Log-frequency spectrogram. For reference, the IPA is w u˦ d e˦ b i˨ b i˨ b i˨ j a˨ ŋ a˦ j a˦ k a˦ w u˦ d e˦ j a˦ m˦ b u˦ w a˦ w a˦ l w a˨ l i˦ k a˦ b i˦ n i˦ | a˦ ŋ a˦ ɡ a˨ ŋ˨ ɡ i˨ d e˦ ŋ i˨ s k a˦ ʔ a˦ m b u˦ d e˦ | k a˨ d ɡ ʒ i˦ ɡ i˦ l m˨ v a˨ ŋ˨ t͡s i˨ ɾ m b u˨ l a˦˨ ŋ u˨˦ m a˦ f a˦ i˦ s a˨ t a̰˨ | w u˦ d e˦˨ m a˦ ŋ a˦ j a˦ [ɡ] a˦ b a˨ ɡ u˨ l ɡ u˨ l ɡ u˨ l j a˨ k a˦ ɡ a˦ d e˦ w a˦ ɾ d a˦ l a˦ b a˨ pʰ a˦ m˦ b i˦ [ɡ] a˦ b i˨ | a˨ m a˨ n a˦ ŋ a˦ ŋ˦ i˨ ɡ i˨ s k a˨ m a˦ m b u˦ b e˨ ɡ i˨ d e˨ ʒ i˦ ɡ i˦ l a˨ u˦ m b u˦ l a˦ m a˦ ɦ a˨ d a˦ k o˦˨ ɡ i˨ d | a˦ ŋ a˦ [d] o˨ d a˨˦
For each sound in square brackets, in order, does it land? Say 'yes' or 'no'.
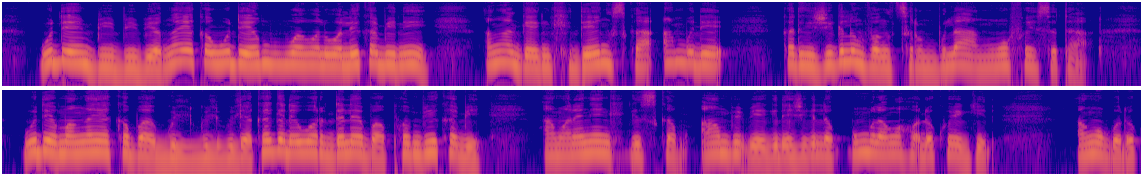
no, no, no

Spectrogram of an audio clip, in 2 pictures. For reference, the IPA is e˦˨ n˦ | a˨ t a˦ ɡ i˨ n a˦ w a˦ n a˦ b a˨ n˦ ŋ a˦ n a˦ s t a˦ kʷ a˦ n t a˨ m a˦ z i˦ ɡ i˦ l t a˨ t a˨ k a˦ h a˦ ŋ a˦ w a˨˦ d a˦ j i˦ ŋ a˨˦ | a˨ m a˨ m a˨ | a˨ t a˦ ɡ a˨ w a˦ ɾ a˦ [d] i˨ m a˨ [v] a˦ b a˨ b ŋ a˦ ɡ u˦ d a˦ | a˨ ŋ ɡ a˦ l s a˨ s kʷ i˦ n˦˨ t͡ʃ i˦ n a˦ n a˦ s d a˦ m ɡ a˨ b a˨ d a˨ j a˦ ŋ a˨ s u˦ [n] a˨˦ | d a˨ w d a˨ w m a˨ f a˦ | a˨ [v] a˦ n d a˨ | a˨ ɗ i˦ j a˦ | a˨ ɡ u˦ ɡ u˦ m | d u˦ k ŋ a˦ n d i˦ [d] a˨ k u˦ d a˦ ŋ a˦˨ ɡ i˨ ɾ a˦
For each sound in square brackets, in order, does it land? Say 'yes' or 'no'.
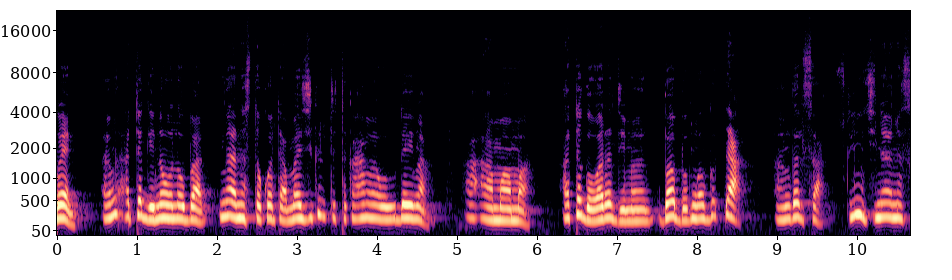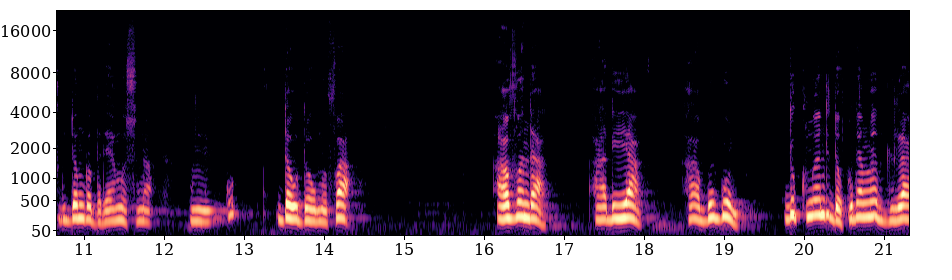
yes, no, yes, yes, yes

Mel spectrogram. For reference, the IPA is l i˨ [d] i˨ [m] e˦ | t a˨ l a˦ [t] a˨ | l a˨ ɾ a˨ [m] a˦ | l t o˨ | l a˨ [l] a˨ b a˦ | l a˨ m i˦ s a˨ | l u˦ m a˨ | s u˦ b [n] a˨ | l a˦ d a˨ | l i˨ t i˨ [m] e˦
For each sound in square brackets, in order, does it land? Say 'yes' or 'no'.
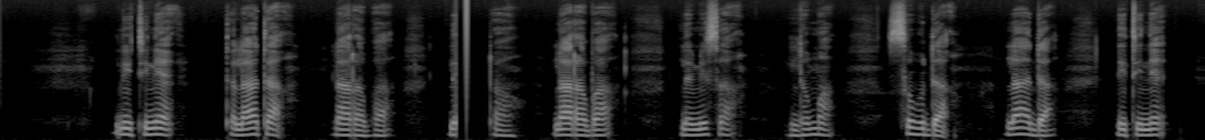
no, no, yes, no, no, no, no

